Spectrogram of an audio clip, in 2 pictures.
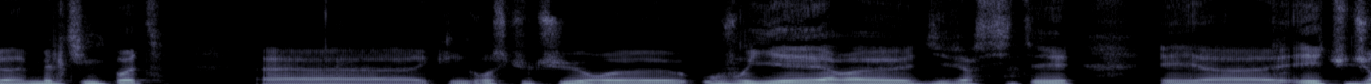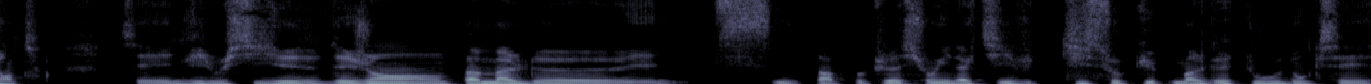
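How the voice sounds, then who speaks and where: In studio-quality sound with no room reverberation, a middle-aged northern French man speaks in a fairly low, mellow voice. He's a podcast guest casually telling his life story, full of fillers and false starts.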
